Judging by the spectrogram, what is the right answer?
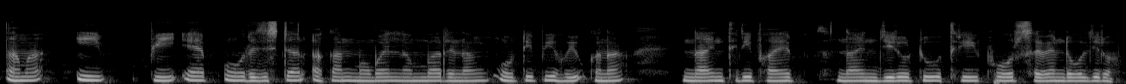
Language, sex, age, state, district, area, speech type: Santali, male, 18-30, West Bengal, Uttar Dinajpur, rural, read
